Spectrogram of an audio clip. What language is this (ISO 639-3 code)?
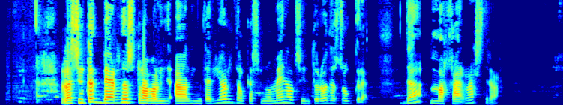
cat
